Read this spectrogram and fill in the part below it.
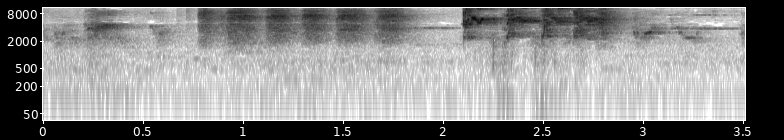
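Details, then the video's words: A green pair of Fischer's lovebirds chirping and singing: dense, buzzy high chatter in short repeated bursts, with a louder harsh burst of chirps midway. "Lovebird singing & Chirping Sound 5 Minute - Green Fischer pair"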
